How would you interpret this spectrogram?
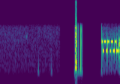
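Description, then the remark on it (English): Electronic alert tones over a radio channel: a brief static burst, then a loud steady tone that holds to the end. Faint radio hiss and a couple of small clicks come before it. “Would you like another set of tones?”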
